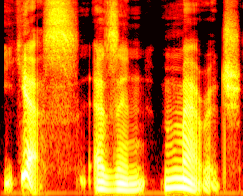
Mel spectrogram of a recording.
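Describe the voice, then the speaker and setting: A man plays a proud fantasy ruler in a romantic audio roleplay, speaking earnestly and hopefully with yearning, in a formal, deliberate manner full of hesitant pauses. His mid-pitched, darkish voice has a strong gravelly fry and moves slowly, yet he is very animated and fully in character. The recording is dry and intimate.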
